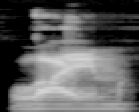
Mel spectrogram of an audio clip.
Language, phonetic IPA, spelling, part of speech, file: Russian, [ɫajm], лайм, noun, Ru-лайм.ogg
- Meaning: 1. lime (a green citrus fruit) 2. lime colour/color 3. genitive plural of ла́йма (lájma)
